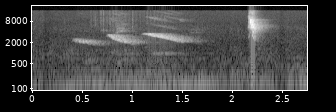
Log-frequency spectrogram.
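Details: Double-collared seedeater nestlings, twelve days old; a few thin, drawn-out whistles sliding upward one after another, then a single sharp click.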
